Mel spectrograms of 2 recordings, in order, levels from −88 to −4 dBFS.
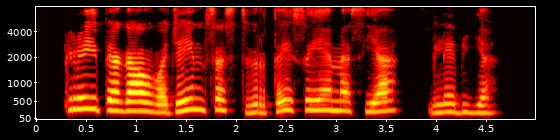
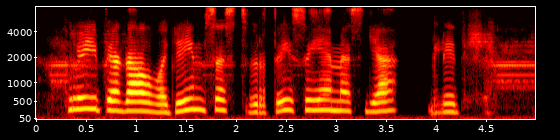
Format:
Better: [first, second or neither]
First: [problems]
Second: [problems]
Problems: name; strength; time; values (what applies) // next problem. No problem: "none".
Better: first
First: none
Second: noise reduction (neural diffusion model UNIVERSE++)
